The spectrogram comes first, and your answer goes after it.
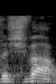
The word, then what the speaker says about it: Hvar: d'un endroit magnifique de l'île de hvar voilà comment elle se prononce en croatie ça vous étiez tous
